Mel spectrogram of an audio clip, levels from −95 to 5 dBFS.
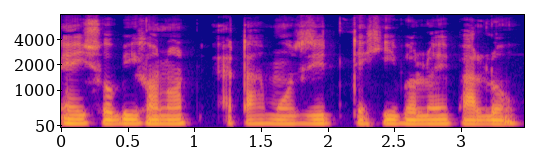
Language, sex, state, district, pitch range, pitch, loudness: Assamese, male, Assam, Kamrup Metropolitan, 105-110 Hz, 105 Hz, -19 LUFS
